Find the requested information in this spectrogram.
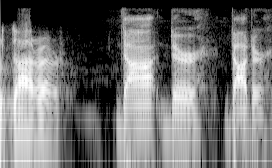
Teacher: so that t will turn to a D sound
